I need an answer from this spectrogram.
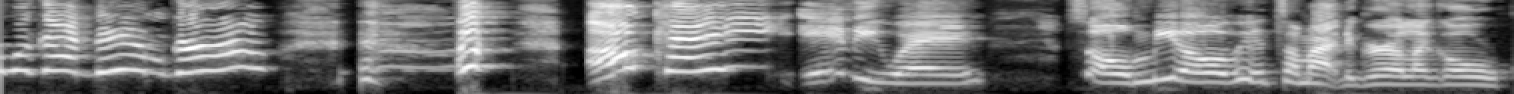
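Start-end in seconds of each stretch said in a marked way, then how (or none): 0.0-3.1 very high, slow, laughing wail; shocked laugh. Retold or imitated. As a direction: shriek with shocked delight. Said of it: "I said".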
